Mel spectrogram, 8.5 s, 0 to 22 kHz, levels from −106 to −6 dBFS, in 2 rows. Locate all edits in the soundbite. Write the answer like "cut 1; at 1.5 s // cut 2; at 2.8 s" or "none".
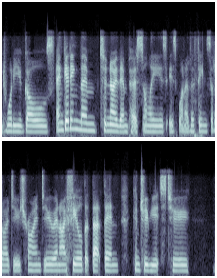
cut 1; at 1.9 s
